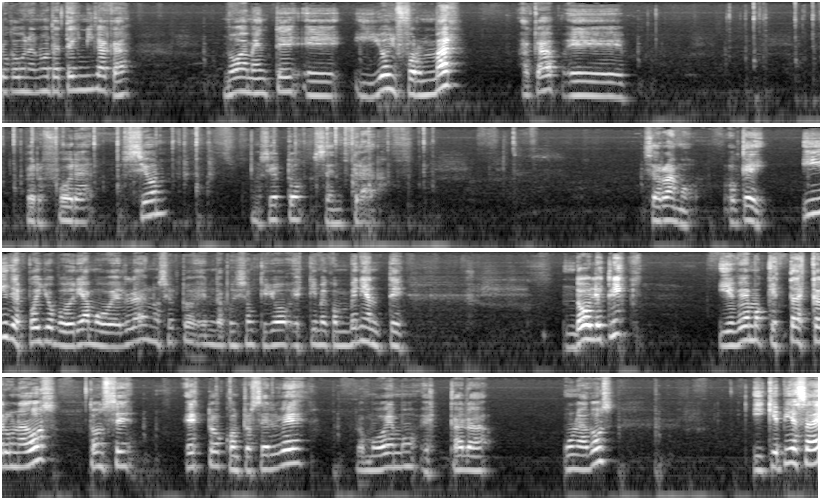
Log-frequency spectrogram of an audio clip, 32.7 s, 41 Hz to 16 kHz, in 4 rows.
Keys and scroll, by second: 7.2-12.9 typing, 10.8 Return, 26.8 super+c, 27.0 super+v.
